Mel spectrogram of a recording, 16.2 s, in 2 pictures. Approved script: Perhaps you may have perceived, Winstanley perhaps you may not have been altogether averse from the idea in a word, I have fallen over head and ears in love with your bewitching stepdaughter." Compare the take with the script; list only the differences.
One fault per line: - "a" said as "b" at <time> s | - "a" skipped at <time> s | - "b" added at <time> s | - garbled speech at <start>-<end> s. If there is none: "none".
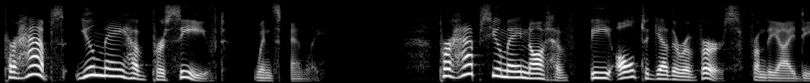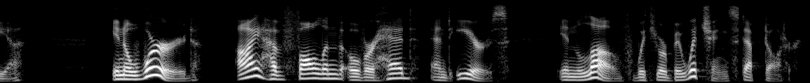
- "been" said as "be" at 5.9 s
